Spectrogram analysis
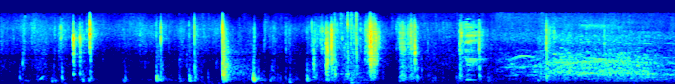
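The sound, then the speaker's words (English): Clown pies smacking against a door in a rapid, irregular barrage of a dozen or more soft, splatty thuds, some loud, giving way to a steady rushing noise at the end. “Why are there pies on the door?”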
